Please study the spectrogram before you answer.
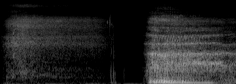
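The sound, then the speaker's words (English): Two long breaths split by a short silent pause: a deep breath taken slowly, then a fuller, heavier breath let out, both heard alone with no talk. “when you see somebody that's really attractive, take a deep breath.”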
